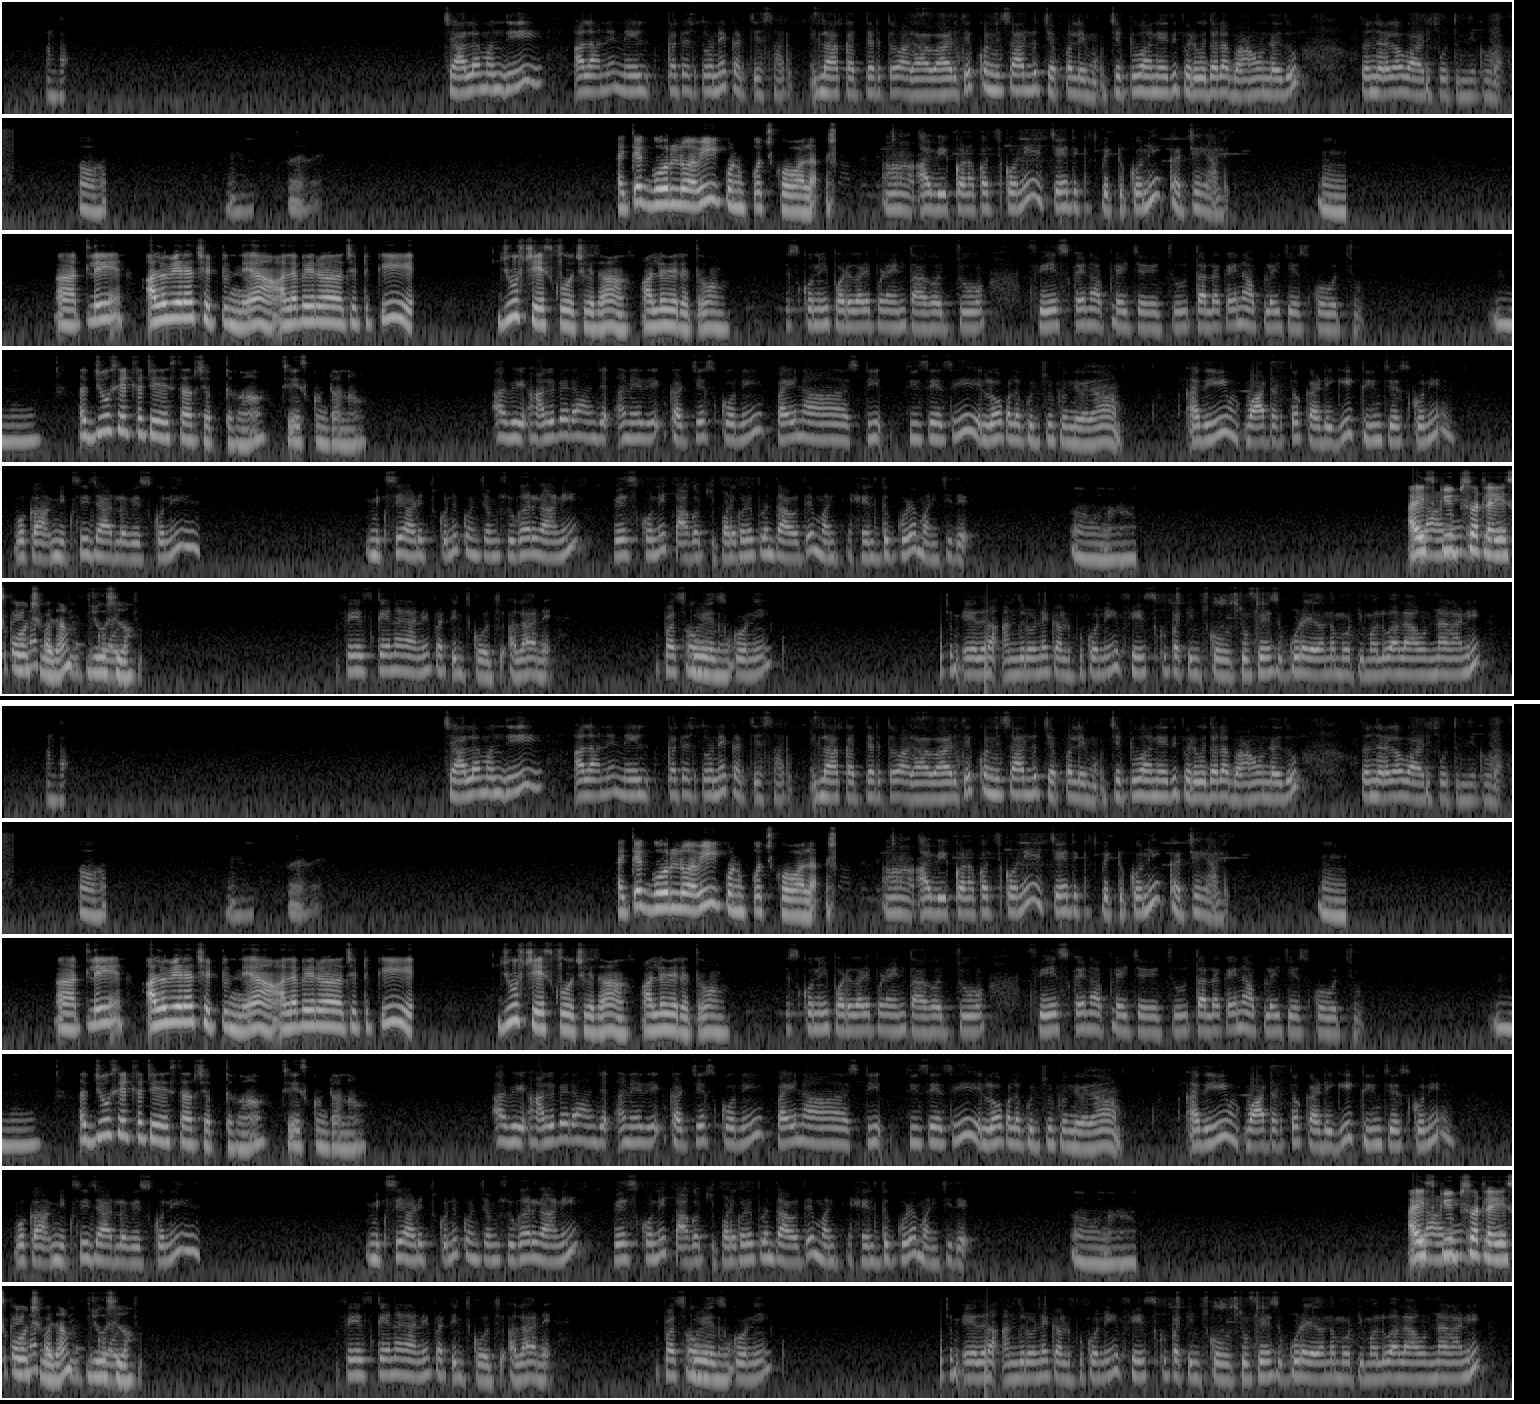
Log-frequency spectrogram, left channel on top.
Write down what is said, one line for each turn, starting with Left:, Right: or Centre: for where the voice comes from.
Right: అ చాలా మంది అలానే నేలు కట్టడితోనే కట్ చేసారు ఇలా కత్తెడితో అలా వాడితే కొన్నిసార్లు చెప్పలేము చెట్టు అనేది పెరుగుదల బాగుండదు తొందరగా వాడిపోతుంది కూడా
Left: ఆ
Right: ఆ
Left: సరే అయితే గోర్లు అవి కొనుక్కచ్చుకోవాలా
Right: ఆ అవి కొనకొచ్చుకొని చేతికి పెట్టు కొని కట్ చేయాలి
Left: మ్ అట్లే అలోవేరా చెట్టు ఉందియా అలోవేరా చెట్టుకి జ్యూస్ చేసుకో పో వచ్చు కదా అలోవేరాతో
Right: కొన్ని పడుగడి పడిన తాగవచ్చు ఫేస్ కైనా అప్లై చేయొచ్చు తలకైనా అప్లై చేసుకోవచ్చు.
Left: ఉ అది జ్యూస్ ఎట్లా చేస్తారు చెప్తవా చేసుకుంటానా
Right: అవి అలోవేరాంజ అనేది కట్ చేసుకొని పైన స్టీల్ తీసేసి లోపల గుర్చుంటుంది కదా అది వాటర్ తో కడిగి క్లీన్ చేసుకొని ఒక మిక్సీ జార్ లో వేసుకొని మిక్సీ ఆడి కొంచెం షుగర్ గానీ వేసుకొని తాగొచ్చు పడుకునప్పుడు తాగితే మ హెల్త్ కూడా మంచిదే
Left: అవునా
Right: అలానే
Left: ఐస్ క్యూబ్స్ అట్లా
Right: ఫేస్
Left: వేసుకోవచ్చు
Right: కైనా పట్టించుకోవచ్చు
Left: కదా జ్యూస్ లో
Right: ఫేస్ కేన్గాని పట్టించుకోవచ్చు అలానే పసుపు
Left: అవును
Right: వేసుకొని కొంచెం ఏదైనా అందులోనే కలుపుకొని ఫేస్ కు పట్టించుకోవచ్చు ఫేస్ కూడా ఏదన్నా మొటిమలు అలా ఉన్నా కాని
